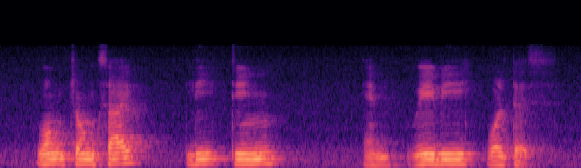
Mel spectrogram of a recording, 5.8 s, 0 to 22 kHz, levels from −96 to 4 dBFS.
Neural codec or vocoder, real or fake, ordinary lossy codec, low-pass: none; real; none; 7.2 kHz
